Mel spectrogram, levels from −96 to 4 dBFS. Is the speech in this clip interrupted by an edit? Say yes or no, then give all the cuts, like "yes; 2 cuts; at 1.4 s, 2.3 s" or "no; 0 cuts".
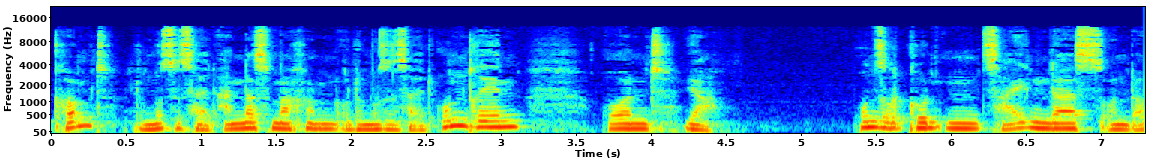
no; 0 cuts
